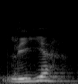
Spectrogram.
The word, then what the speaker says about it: Ligia: Ligia? Pronounced like G as an H, as a sign as Okay.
